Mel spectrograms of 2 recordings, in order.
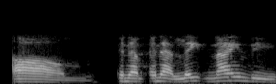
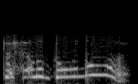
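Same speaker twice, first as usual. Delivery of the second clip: high, indignant cry of confusion; outraged disbelief; 12 semitones higher than usual. Retold or imitated. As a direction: protest that it sounds all wrong. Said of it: "I said".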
